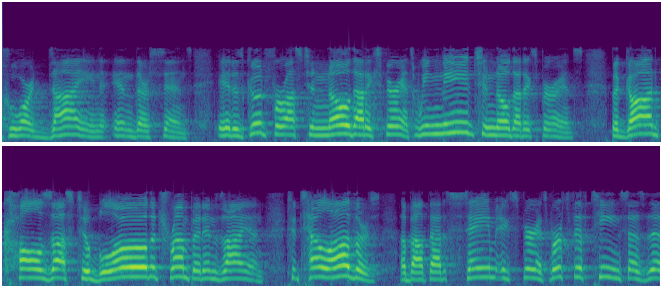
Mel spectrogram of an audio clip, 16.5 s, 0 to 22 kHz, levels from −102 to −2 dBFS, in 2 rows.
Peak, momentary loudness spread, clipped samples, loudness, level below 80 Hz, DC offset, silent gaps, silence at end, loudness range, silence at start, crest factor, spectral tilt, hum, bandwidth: -8 dBFS; 15 LU; under 0.1%; -26 LUFS; -68 dBFS; under 0.1%; none; 0 s; 8 LU; 0 s; 18 dB; -8.5 dB/octave; none; 6 kHz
